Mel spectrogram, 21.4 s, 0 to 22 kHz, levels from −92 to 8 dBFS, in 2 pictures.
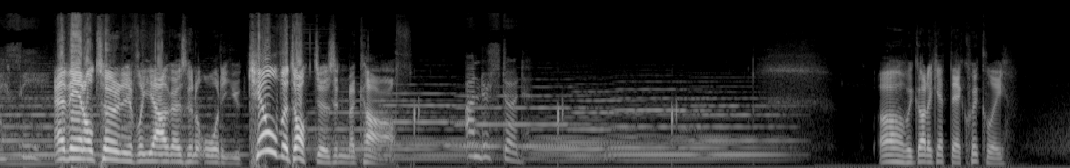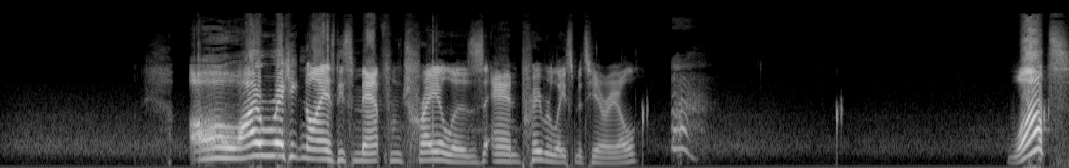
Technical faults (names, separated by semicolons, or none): loud pop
